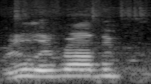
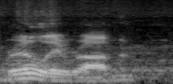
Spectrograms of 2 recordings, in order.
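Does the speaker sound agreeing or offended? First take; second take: offended; agreeing. First: It sounds like an offended, incredulous challenge. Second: It sounds like agreement, not a challenge. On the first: The speaker takes offense at the other person. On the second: The speaker agrees with the other person. "I think Billy was agreeing with you. He wasn't offended. Probably saying"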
